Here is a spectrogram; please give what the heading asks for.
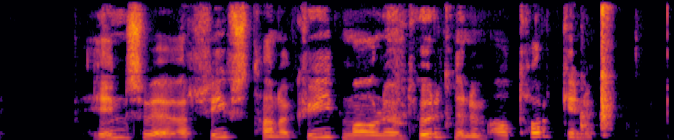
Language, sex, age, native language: Icelandic, female, 11, Icelandic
